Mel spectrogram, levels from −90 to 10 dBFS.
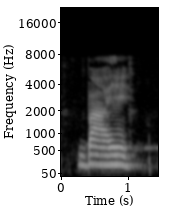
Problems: none marked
